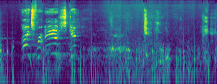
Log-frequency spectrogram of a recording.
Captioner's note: chuckles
